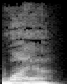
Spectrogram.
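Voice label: "wire", British English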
